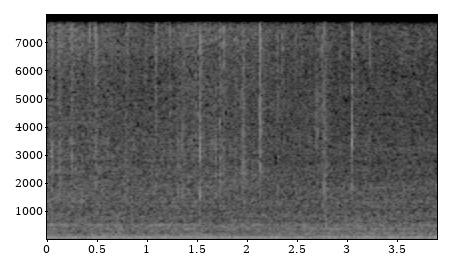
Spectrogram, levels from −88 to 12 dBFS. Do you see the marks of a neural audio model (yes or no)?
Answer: no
